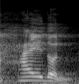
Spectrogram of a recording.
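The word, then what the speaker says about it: حيض: menyakitkan high dikasih bermula Hai itu Arab bacanya Hayden Melayu pakai high ah Putra sik neh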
